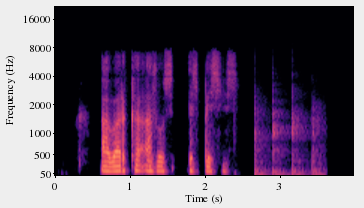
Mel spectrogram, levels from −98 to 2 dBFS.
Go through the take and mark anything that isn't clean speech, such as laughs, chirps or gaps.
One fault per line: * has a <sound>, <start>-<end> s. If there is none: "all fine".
* has a thud, 2.7-3.6 s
